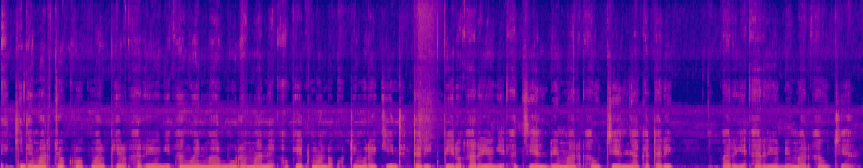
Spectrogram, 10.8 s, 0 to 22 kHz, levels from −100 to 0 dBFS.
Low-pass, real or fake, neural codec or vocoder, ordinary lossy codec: none; real; none; none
